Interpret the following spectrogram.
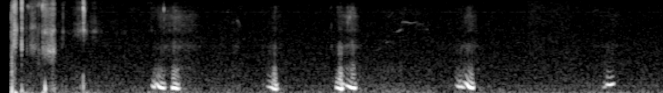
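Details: Cat snoring while asleep: soft, low, rasping breaths, some doubled, recurring about once a second or so, with a few clicking noises at the start and a quiet room background.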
